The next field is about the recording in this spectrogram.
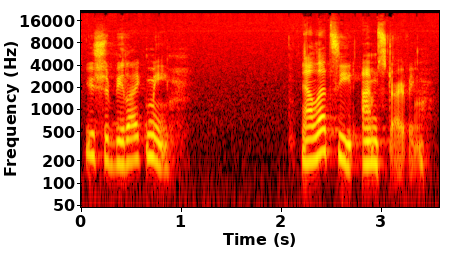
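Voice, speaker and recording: A woman's voice: mid-range voice, measured pace, a little mellow, lightly acted. A woman voicing a precocious eight-year-old boy bear, matter-of-fact and a little pedantic, in a told fairy tale. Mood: earnest, confident.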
